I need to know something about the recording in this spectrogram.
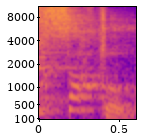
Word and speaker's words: subtle: The word subtle. Would anybody object if it was spelt s u t l e?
